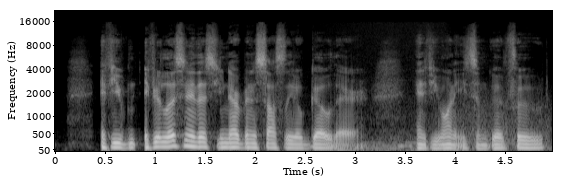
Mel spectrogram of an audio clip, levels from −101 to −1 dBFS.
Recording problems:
rain or running water; faint; from 2.5 s on; 25 dB below the speech

